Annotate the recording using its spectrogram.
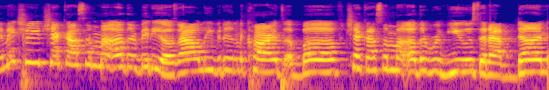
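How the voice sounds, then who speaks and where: A woman's high-pitched voice at a very fast pace with ordinary pitch variation. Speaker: food vlogger. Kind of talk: casual mukbang review chat. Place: home room. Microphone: camera far.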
